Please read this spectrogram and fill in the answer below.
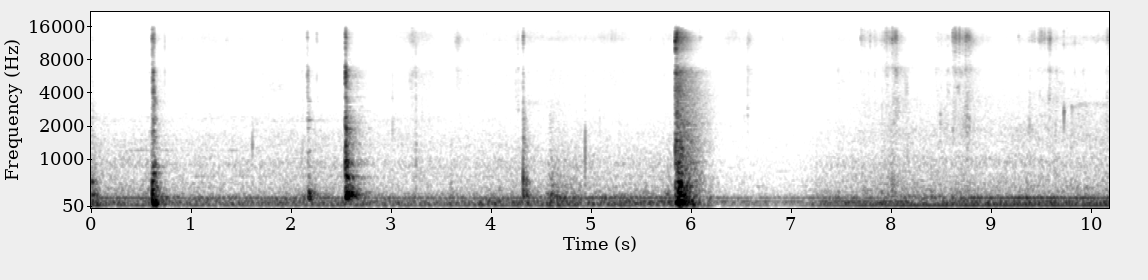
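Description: The hood of a 2022 Subaru Ascent being closed: a couple of sharp knocks, then the hood slamming shut about six seconds in, the loudest sound. A steady low hum runs underneath.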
